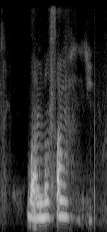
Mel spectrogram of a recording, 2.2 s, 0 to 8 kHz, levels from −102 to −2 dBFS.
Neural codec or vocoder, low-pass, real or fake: codec, 16 kHz, 2 kbps, FreqCodec, smaller model; 7.2 kHz; fake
